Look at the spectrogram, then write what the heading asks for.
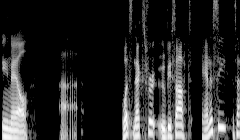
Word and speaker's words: Annecy: Annecy? Is that how you pronounce that?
